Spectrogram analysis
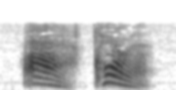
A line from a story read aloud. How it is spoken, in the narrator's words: he exclaimed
